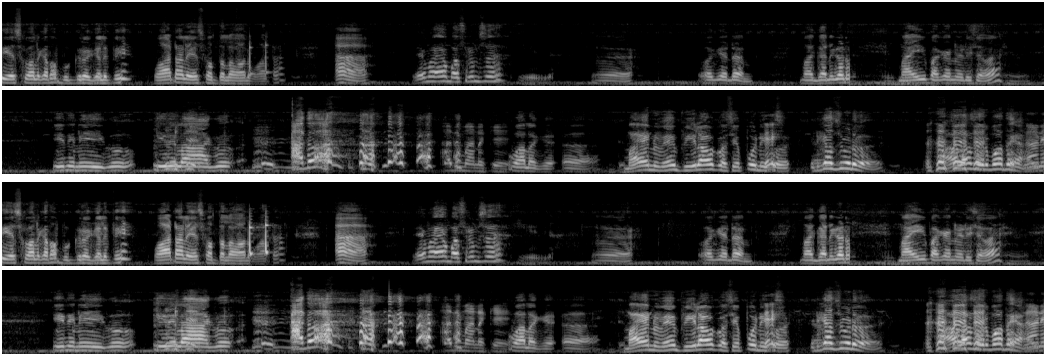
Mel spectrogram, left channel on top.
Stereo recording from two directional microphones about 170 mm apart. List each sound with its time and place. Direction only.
0.0 s speech: centre (ahead or behind)
2.7 s speech: 20° right (ahead or behind)
5.9 s a man's voice: 20° right (ahead or behind)
12.9 s speech: 15° left (ahead or behind)
13.3 s speech: 15° right (ahead or behind)
15.0 s speech: 35° left (ahead or behind)
15.5 s speech: 10° right (ahead or behind)
18.0 s speech: centre (ahead or behind)
18.5 s speech: 15° right (ahead or behind)
19.6 s speech: 20° left (ahead or behind)
20.2 s a man's voice: 20° right (ahead or behind)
